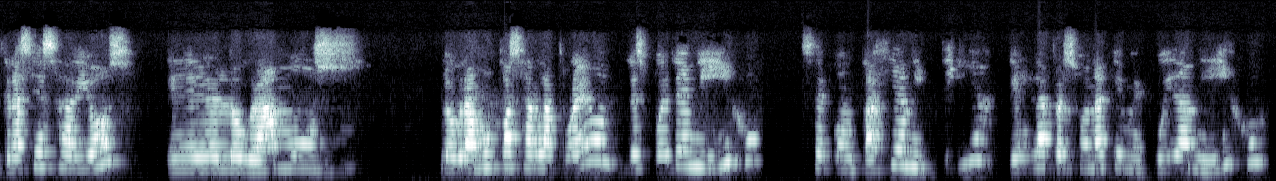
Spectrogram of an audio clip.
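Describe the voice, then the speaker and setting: A woman from Guatemala giving a halting, emotional personal testimony on a phone video call, her voice dropping low when she is moved. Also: lo-fi sound. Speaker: class participant sharing a testimony.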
